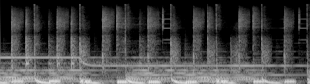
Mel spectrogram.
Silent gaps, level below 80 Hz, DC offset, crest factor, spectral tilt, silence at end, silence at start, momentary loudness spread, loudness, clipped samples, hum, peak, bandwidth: none; -22 dBFS; 0.2%; 12 dB; -6.5 dB/octave; 0 s; 0 s; 3 LU; -16 LUFS; under 0.1%; none; -2 dBFS; 18 kHz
